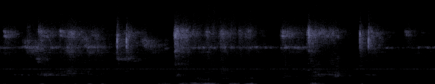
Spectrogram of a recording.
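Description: Near silence over video-call audio: a few faint scattered clicks and taps over a faint steady high tone.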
